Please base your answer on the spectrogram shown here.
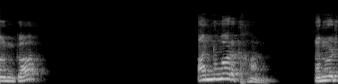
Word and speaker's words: Anwer: मेरे पास भी अभी एक भाई साहब हैं, अच्छा खासा नाम है उनका, अनवर खान।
